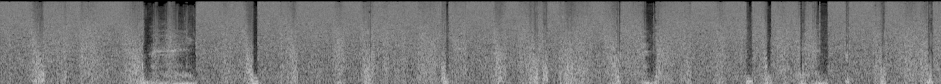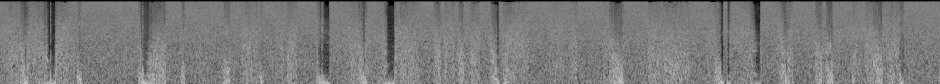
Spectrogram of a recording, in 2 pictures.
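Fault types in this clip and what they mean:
Samples built from the wrong bytes: across the entire clip, each sample's bytes are assembled in the wrong order or at the wrong offset, so the rapidly varying low-order bits land in the most significant position and the speech comes out as loud, harsh broadband noise. Unlike ordinary background hiss added to the signal, this noise is the signal itself, scrambled.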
